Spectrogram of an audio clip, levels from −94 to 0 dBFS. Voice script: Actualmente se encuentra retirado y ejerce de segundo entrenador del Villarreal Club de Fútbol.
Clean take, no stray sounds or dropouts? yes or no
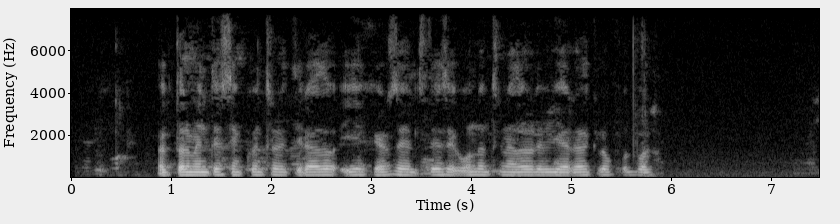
yes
